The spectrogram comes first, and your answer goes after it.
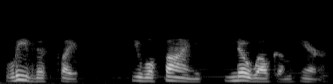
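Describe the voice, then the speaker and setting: A man voicing a stern, hostile male city guard who speaks slowly and forcefully with open contempt. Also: fairly high pitch, dry recording, soft background music. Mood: scornful. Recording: tinny, phone-like, dry.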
